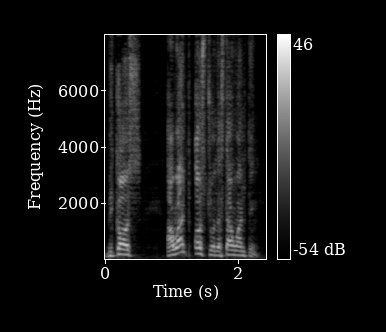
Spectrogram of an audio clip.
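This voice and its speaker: Husky male host, impassioned and repetitive live address, animated and fairly high-pitched. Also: brisk, no room sound, clean studio sound. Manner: emphatic and repetitive, hammering points with rising force. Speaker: live-show host and political commentator.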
